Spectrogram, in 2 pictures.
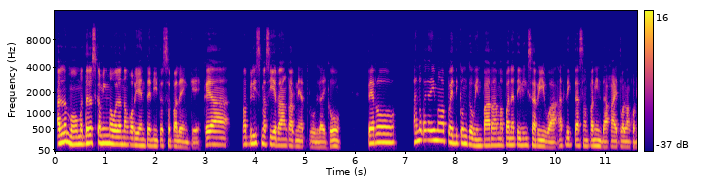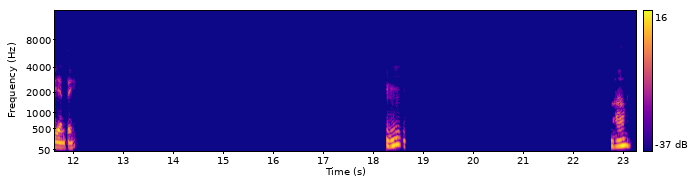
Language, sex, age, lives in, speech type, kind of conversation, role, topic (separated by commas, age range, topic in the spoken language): Filipino, male, 25-29, Philippines, read, expert-assistant, asker, Ano ang mga epektibong paraan upang mapanatili ang kaligtasan ng pagkain sa panahon ng brownout o pagkawala ng kuryente, lalo na sa mga nagtitinda ng karne at gulay?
